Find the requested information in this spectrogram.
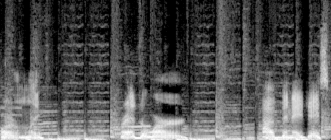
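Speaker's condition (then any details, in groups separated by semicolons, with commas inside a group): Duchenne muscular dystrophy; lifelong, muscle atrophy and weight loss, muscle and fat lost around tailbone, repositioned in bed by mother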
